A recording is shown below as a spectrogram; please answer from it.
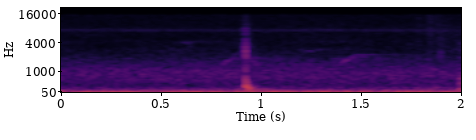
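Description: A golf club striking through bunker sand on a bunker shot: one short, sharp impact about a second in.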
